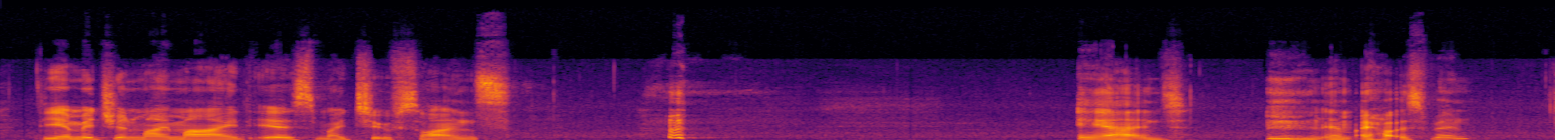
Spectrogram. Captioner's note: chuckles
